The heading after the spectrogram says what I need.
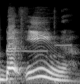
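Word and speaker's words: daíng: ang pagtaas ng bilihin Alin ang nararapat na bigkas ang ipinapahayag ng kahulugan maging ang pangungusap ito ay mayroong diing mabilis tama ito ay ang daing dahil ang daing ito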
